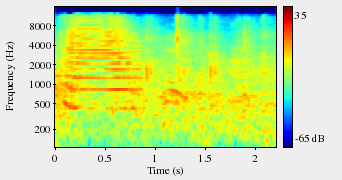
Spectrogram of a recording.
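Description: End-of-round horn sounding for just under a second as one steady, rich tone, signalling the end of the round in an MMA bout.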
